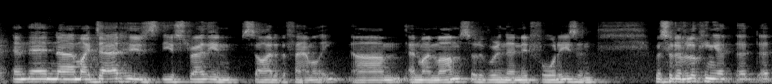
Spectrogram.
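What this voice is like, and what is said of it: London speaker with strong Australian tinge. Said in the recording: “Contrary to my accent ... Because it hints a little bit at Australia ... I think there's more than a little bit ... she thinks there's far too much Australian”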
